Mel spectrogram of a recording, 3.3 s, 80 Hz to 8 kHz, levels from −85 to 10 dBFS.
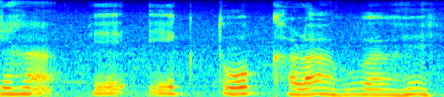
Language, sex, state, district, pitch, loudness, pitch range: Hindi, male, Uttar Pradesh, Lucknow, 175 Hz, -17 LUFS, 165-190 Hz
